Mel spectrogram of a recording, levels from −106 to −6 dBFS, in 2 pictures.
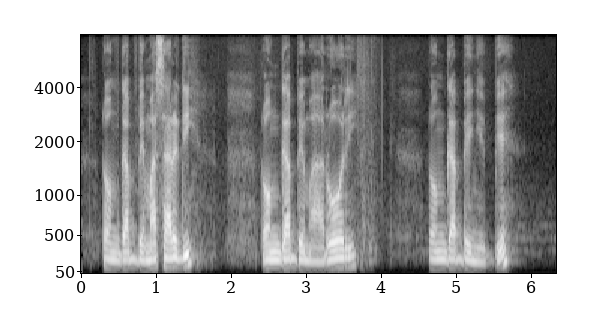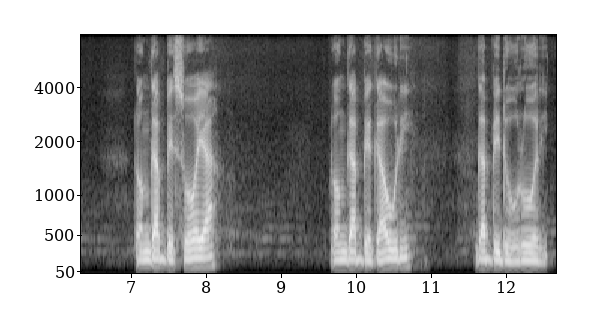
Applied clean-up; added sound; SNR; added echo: none; none; none; none.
